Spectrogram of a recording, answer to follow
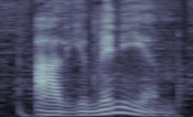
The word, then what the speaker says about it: aluminium: have two different pronunciations the American English pronunciation is aluminum aluminum and in British English it is called aluminium repeat after me aluminium it is interesting to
